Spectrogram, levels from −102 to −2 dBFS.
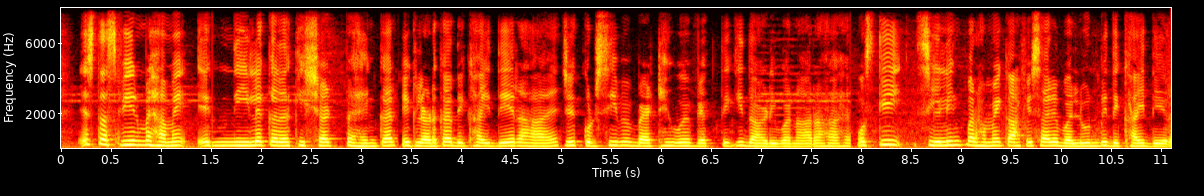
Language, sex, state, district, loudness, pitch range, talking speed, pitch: Hindi, female, Uttarakhand, Uttarkashi, -16 LUFS, 175-210 Hz, 215 wpm, 200 Hz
